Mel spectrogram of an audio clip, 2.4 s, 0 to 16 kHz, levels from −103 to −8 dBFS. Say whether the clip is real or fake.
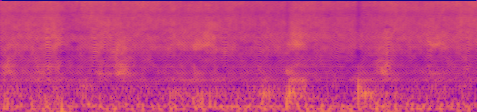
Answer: fake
